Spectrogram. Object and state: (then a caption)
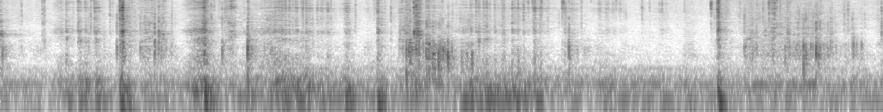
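Dry soap bar. A snap-off metal blade scrapes and cuts a solid blue bar of dry soap, shaving off crumbly pieces. Dry, crunchy scraping and crisp, bright cracks come in quick, irregular bursts over a faint low rumble.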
